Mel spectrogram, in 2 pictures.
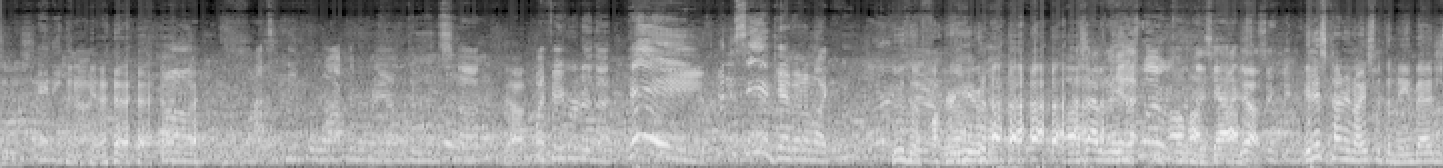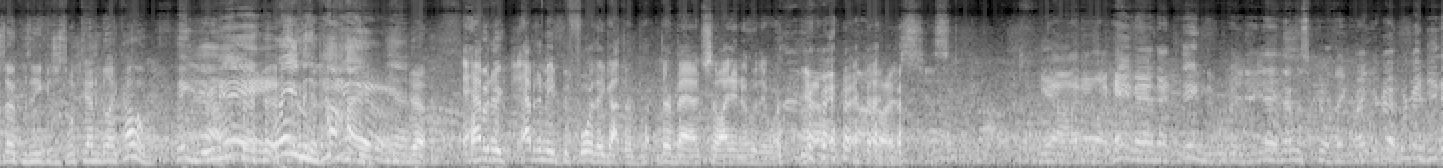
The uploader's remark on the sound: Live From CPAC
